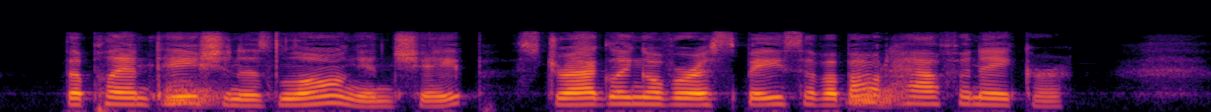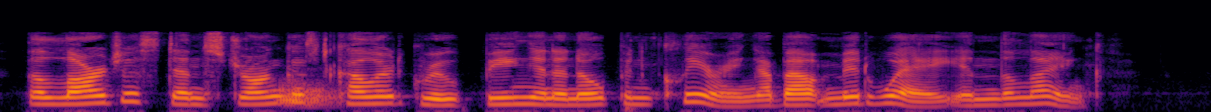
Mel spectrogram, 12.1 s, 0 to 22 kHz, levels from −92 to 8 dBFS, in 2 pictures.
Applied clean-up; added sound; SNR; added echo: none; Brass instrument; 13 dB; none.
